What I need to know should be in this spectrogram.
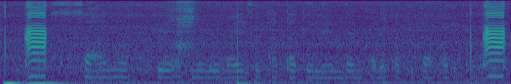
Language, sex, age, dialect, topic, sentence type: Bhojpuri, female, 18-24, Western, banking, question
